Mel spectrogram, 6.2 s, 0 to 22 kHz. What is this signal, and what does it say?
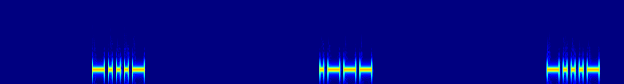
Morse code, heard as a keyed tone, about 29 wpm, spaced as for 5 wpm, 700 Hz. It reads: <BT>J<BT>
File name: Lesson 36e - BT - Three Characters 30wpm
